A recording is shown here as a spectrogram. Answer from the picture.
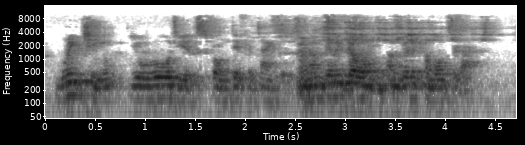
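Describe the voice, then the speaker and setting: In a room with audible echo and noticeable background noise, a man speaks at a fairly quick pace. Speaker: marketing coach. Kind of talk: seminar talk. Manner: fast; animated.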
